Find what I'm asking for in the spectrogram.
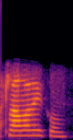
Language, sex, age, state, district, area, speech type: Kashmiri, female, 30-45, Jammu and Kashmir, Shopian, urban, conversation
